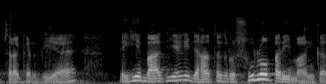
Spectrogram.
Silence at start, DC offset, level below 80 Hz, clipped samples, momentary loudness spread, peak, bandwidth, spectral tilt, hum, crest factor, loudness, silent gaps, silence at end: 0 s; under 0.1%; -52 dBFS; under 0.1%; 11 LU; -10 dBFS; 11 kHz; -7 dB/octave; none; 18 dB; -27 LUFS; none; 0 s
